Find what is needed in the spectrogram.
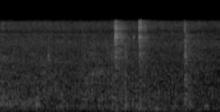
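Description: Faint rustling and scraping of leather-gloved hands working in a hole in a drywall ceiling, with two soft clicks a little after a second in.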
